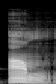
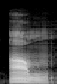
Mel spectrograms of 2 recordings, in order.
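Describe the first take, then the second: First: It is said in a casual, informal way. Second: The same.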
